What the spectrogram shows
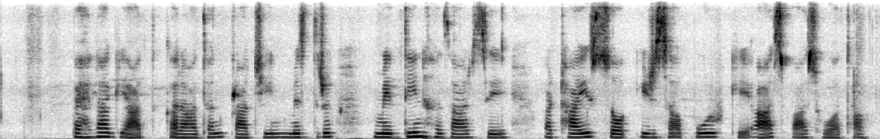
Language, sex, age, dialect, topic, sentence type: Hindi, female, 56-60, Marwari Dhudhari, banking, statement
